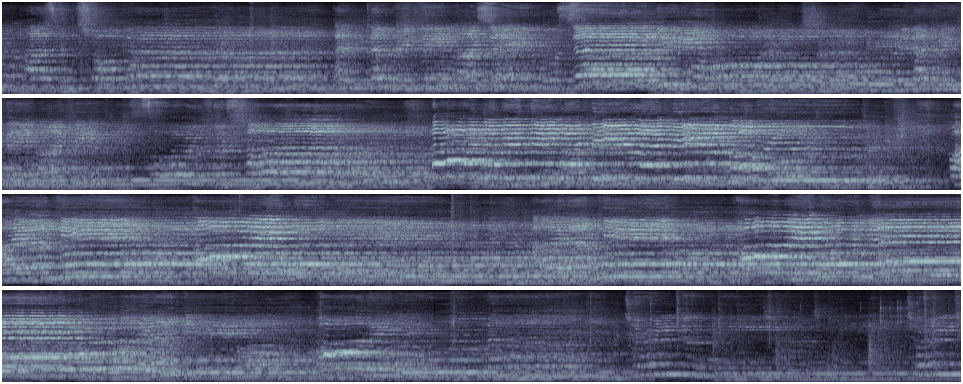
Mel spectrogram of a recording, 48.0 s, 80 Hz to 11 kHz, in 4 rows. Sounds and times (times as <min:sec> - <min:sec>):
Choir: 0:00.0 - 0:47.9.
